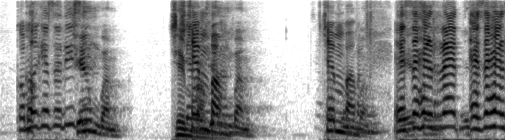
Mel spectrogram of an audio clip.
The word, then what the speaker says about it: Sheinbaum: Sheinbaum.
